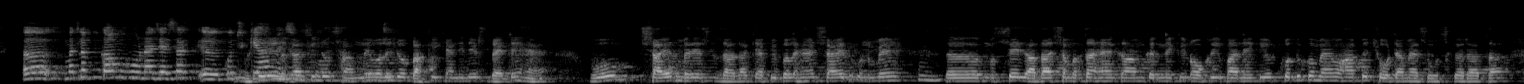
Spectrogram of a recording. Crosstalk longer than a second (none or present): present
